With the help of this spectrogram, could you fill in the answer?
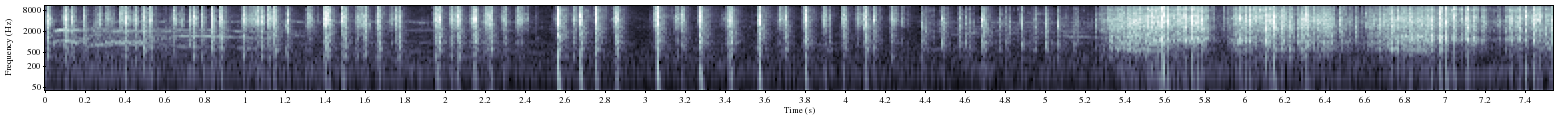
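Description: Fingertips tap and press the keys of a black plastic computer keyboard, held first sideways and then upright, producing dozens of quick, bright, dry plastic clicks with almost no low end. The clicks give way to a denser, continuous bright rustling near the end.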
